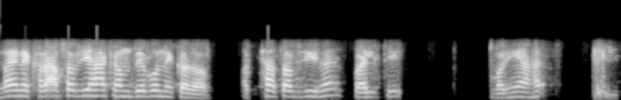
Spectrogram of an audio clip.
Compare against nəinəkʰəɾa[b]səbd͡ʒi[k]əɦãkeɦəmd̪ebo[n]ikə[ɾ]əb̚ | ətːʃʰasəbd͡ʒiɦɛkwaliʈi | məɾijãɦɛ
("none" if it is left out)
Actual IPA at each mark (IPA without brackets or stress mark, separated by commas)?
b, none, n, ɾ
